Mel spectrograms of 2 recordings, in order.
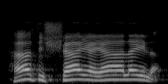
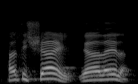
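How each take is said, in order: First: The words run together without a break. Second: There is a short break after 'shay'.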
